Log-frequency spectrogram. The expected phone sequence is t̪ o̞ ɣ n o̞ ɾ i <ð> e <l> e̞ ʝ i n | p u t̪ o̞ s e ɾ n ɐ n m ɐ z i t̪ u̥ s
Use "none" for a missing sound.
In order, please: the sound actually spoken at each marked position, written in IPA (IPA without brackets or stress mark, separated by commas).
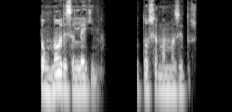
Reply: z, l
